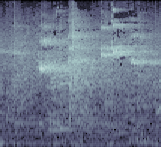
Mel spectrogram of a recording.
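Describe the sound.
A basketball is dribbled on a court during a game, with a few soft bounces among squeaking sneakers and faint gym crowd noise.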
